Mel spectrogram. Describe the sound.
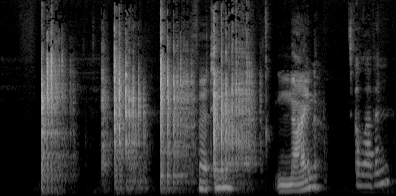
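Dice rattle and clatter across a hard surface in several bright, scattered bursts as a wisdom check is rolled in a tabletop role-playing game, followed by a short stretch of someone speaking at the end.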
